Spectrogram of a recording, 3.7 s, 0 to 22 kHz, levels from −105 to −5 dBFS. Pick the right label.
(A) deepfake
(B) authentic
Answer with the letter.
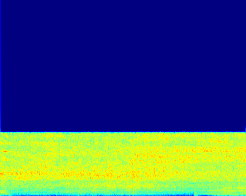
B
